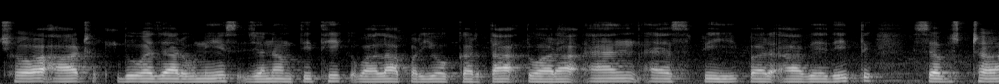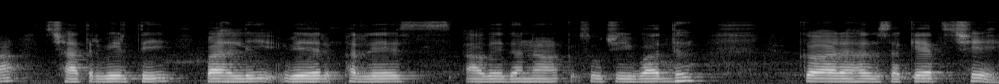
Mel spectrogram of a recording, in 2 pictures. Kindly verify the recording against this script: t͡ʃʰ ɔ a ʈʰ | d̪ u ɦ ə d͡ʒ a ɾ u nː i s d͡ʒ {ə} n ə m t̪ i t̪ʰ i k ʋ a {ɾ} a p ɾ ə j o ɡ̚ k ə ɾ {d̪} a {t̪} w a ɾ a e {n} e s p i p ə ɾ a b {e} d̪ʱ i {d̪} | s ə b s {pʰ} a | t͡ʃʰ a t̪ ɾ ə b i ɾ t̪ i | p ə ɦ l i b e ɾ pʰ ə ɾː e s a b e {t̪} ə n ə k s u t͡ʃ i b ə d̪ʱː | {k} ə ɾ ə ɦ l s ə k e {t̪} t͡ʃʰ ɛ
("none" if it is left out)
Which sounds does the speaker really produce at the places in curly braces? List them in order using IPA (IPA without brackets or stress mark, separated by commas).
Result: ə, l, t̪, d̪, n, e, t̪, ʈʰ, d̪, k, t̪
